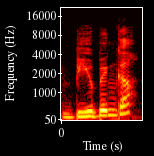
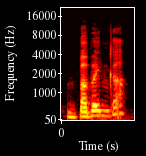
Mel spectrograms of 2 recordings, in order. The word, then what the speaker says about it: bubinga: string babinga thumb nt some people have said the pronunciation should be bubinga not babinga listen i've hung around american musicians they all said it was babinga i'm gonna call it babinga they're americans i'm just gonna go with the american pronunciation that's that carrying on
